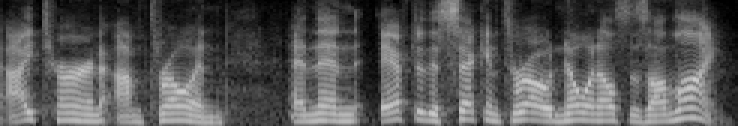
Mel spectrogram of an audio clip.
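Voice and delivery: ordinary delivery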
